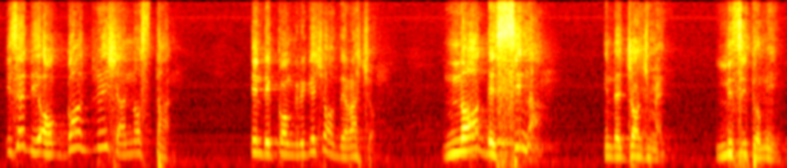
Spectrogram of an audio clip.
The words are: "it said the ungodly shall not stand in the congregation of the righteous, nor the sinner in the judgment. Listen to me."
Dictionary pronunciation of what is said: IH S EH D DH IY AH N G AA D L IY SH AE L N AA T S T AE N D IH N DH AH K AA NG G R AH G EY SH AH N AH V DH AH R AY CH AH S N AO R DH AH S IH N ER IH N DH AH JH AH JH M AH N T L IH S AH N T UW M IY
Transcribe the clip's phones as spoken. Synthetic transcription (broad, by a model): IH S EH D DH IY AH G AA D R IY SH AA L N AA T S T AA N D IH N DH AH K AA NG G R AH G EY SH AH N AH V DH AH R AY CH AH N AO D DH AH S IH N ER IH N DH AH JH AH JH M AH N T L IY S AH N T UW M IY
